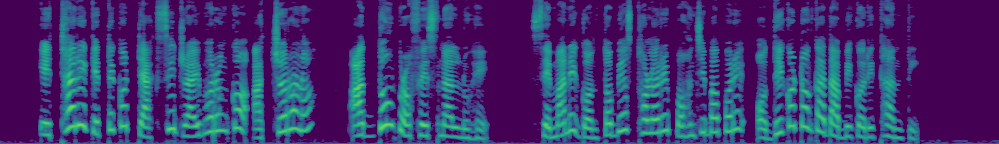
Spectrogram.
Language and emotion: Odia, disgusted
